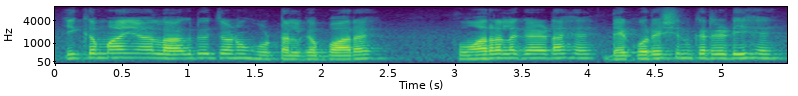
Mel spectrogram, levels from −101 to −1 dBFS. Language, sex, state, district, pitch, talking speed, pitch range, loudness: Hindi, female, Rajasthan, Nagaur, 175 Hz, 155 wpm, 160-185 Hz, -18 LUFS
